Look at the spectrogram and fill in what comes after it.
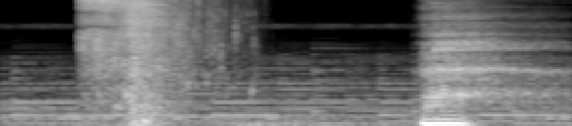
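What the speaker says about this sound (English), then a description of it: "fetching a pail of water and beginning to drink" Water sloshes and splashes in a pail drawn from a well, in two close, loud bursts, the first long and trailing off and the second abrupt, with no talking.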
